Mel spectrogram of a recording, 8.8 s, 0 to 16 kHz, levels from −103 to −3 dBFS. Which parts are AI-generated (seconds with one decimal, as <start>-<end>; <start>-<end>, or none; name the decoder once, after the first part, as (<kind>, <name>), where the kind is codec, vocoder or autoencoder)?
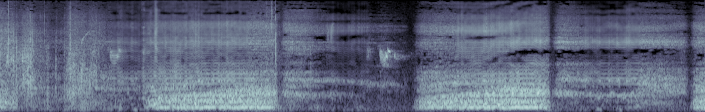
1.4-3.1 (vocoder, Vocos); 4.1-4.6; 5.7-6.8; 7.3-8.0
